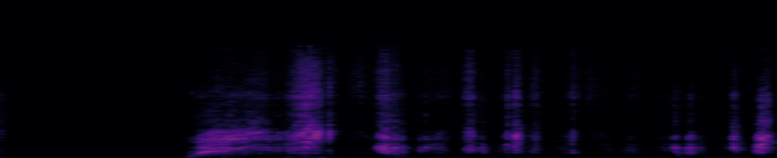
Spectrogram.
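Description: A wooden stylus scratches along the bottom edge of a picture on a flat, black-coated scratch-art paper page in a scratch book, while the other hand rests flat on the left page. After about a second of quiet, a long, dry, raspy scratch is followed by a run of short, bright scratching strokes with little low end.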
